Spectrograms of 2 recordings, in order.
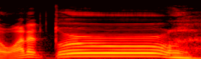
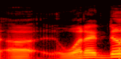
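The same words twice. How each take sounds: First: High, slow, put-on homie voice; goofy high voice. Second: Said in the usual way. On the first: Greeting his friend in a silly high voice.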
